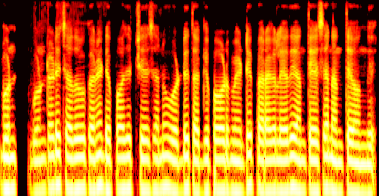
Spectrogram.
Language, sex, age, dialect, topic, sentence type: Telugu, male, 46-50, Utterandhra, banking, statement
